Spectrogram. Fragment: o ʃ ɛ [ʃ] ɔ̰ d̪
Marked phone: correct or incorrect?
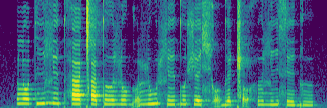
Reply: incorrect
